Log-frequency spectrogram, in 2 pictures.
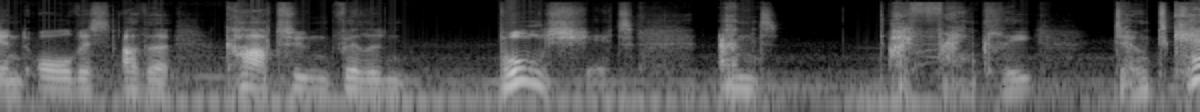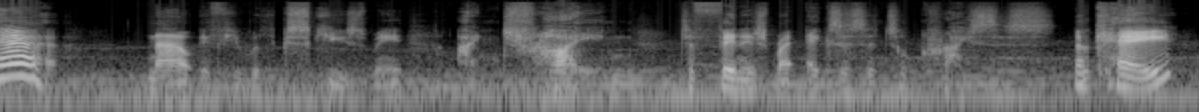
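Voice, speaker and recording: A man voicing a weary, irritable, sarcastic lost soul in a dark fantasy audio drama, blunt and exasperated. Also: on the high side, pitched above the performer's own voice, exaggerated voice.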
